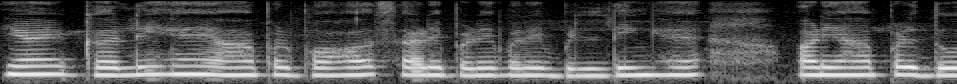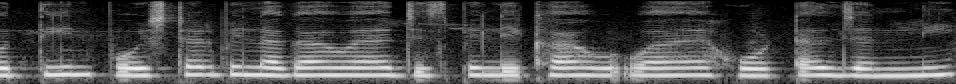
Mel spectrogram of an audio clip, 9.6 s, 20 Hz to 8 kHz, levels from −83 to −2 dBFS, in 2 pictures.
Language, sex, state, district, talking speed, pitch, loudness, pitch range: Hindi, male, Bihar, Katihar, 195 wpm, 235 Hz, -14 LUFS, 230-245 Hz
